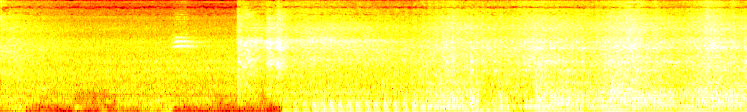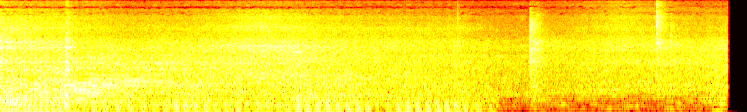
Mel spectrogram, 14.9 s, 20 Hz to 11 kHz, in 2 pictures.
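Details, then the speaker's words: Royal Enfield Classic 350 Reborn catches first try and settles into a steady, even single-cylinder thump with no misses, after fixing a no-start caused by a blocked fuel injector. "ചെയ്യുകയാണ് start ആയിട്ടാണ് നമ്മൾ touch ചെയ്തപ്പോൾ തന്നെ start ആയി വേറെ മിസ്സിങ്ങോ കാര്യങ്ങളോ"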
